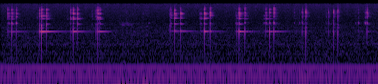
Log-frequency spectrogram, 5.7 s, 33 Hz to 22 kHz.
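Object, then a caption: Glass soda bottle. Fingernails tap lightly on a full green glass soda bottle held horizontally, giving quick, irregular clinks. Each tap leaves a short ring near 1.9 kHz with bright overtones. A steady low hum sits underneath.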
